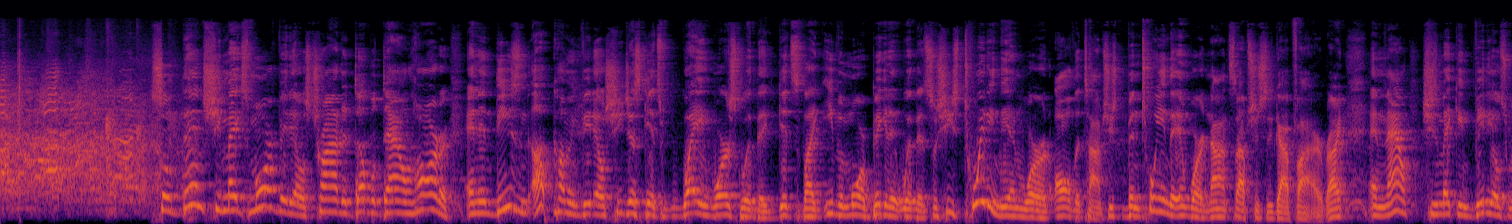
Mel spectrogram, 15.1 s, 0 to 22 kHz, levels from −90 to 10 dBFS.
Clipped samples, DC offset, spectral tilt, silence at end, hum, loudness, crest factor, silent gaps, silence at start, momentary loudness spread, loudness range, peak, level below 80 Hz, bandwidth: under 0.1%; under 0.1%; -4.5 dB/octave; 0 s; none; -28 LUFS; 16 dB; none; 0 s; 3 LU; 1 LU; -10 dBFS; -64 dBFS; 16 kHz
